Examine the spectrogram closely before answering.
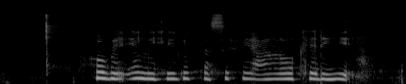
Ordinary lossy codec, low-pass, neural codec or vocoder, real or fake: none; 10.8 kHz; autoencoder, 48 kHz, 32 numbers a frame, DAC-VAE, trained on Japanese speech; fake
